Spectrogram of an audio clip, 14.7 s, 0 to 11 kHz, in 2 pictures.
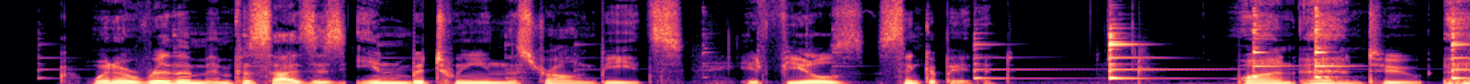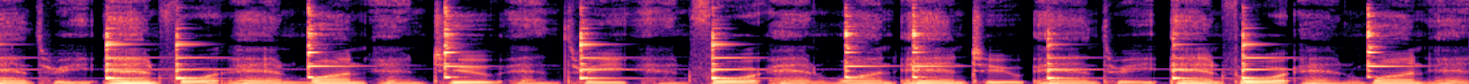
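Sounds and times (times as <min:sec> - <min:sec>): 
speech: 0:00.5 - 0:05.2, 0:06.2 - 0:14.6
bright metal bell playing a West African bell rhythm: 0:04.9 - 0:14.6
person counting the beat: 0:06.2 - 0:14.6.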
